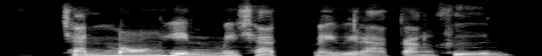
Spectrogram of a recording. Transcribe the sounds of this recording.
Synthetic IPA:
t͡ɕʰa˦˥nmɔː˧ŋɦe˩˦nma˥˩jt͡ɕʰa˦˥t̪̚na˧jweː˧laː˧kaː˧ŋkʰɯː˧n

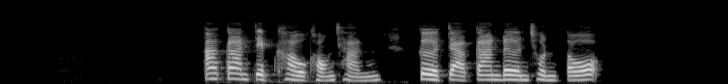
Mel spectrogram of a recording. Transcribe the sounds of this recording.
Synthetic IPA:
ʔaː˧kaː˧nt͡ɕe˨˩p̚kʰa˨˩wkʰɔː˩˦ŋt͡ɕʰa˦˥n | kɤː˨˩t̪̚t͡ɕaː˨˩kːaː˧ndɤː˧nt͡ɕʰo˧nt̪o˦˥ʔ

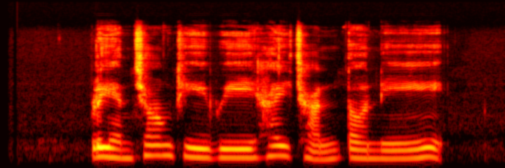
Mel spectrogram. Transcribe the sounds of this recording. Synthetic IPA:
pli˨˩ənt͡ɕʰɔ˥˩ŋt̪ʰiː˧wiː˧ɦa˥˩jt͡ɕʰa˦˥nt̪ɔː˧nːiː˦˥

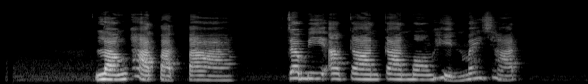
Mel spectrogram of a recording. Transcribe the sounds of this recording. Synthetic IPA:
la˩˦ŋpʰaː˨˩t̪ːa˨˩t̪ːaː˧ | t͡ɕa˨˩miː˧ʔaː˧kaː˧nkaː˧nmɔː˧ŋɦe˩˦nma˥˩jt͡ɕʰa˦˥t̪̚

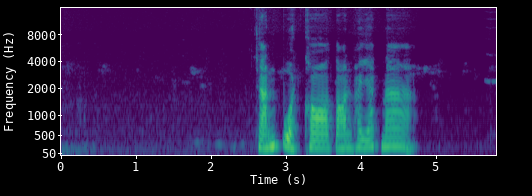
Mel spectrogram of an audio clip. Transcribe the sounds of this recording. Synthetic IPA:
t͡ɕʰa˦˥npu˨˩ət̪̚kʰɔː˧t̪ɔː˧npʰa˧ja˦˥˩k̚naː˥˩

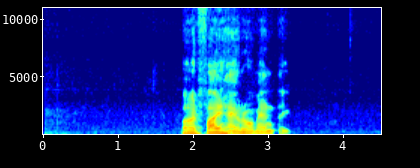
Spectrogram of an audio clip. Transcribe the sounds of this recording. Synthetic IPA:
pɤː˨˩t̪̚fa˧jɦa˥˩jɾoː˧mɛː˧nt̪i˨˩k̚

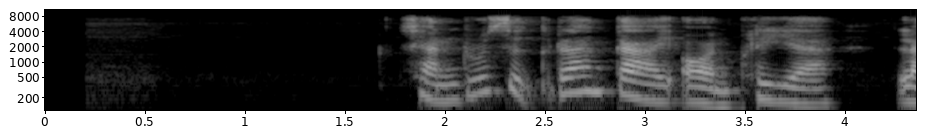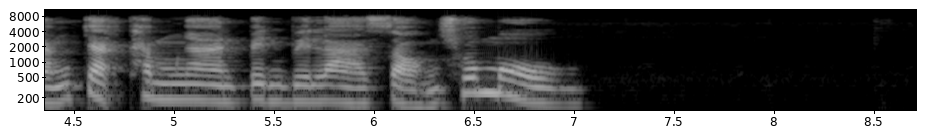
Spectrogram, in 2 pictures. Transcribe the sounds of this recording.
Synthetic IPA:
t͡ɕʰa˦˥nɾuː˦˥sɯ˨˩k̚ɾaː˥˩ŋkaː˧jʔɔː˨˩npʰli˧ɐ | la˩˦ŋt͡ɕaː˨˩k̚t̪ʰa˧mŋaː˧npe˧nweː˧laː˧sɔː˩˦ŋt͡ɕʰu˥˩əmoː˧ŋ

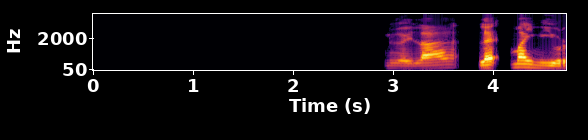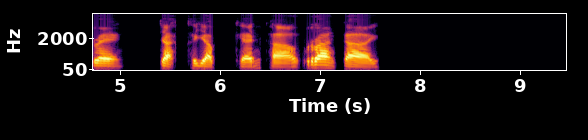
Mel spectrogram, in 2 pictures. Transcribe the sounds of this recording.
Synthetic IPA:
nɯ˨˩əjlaː˦˥ | lɛ˦˥ʔma˥˩jmiː˧ɾɛː˧ŋ | t͡ɕaː˨˩kʰːa˧ja˨˩p̚kʰɛː˩˦nkʰaː˩˦ɾaː˥˩ŋkaː˧j

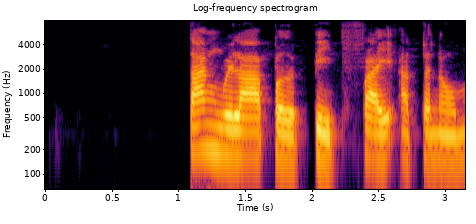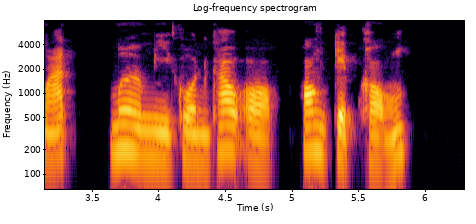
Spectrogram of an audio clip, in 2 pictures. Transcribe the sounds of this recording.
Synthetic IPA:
t̪a˥˩ŋweː˧laː˧pɤː˨˩t̪̚pi˨˩t̪̚fa˧jʔa˨˩t̪ːa˧noː˧ma˦˥t̪̚ | mɯ˥˩ɐmiː˧kʰo˧nkʰa˥˩wʔɔː˨˩k̚hɔ˥˩ŋke˨˩p̚kʰɔː˩˦ŋ

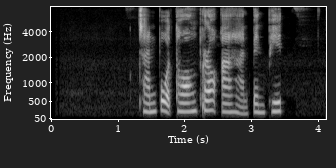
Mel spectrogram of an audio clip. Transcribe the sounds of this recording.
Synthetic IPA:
t͡ɕʰa˦˥npu˨˩ət̪ʰːɔː˦˥ŋpʰɾɔ˦˥ʔaː˧ɦaː˩˦npe˧npʰi˦˥t̪̚

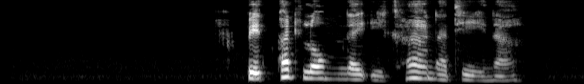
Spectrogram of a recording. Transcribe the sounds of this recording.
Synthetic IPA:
pi˨˩t̪̚pʰa˦˥t̪̚lo˧mna˧jʔiː˨˩k̚haː˥˩naː˧t̪ʰiː˧na˦˥

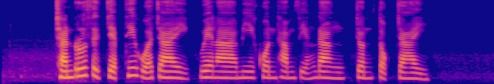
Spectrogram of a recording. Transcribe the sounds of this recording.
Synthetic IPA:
t͡ɕʰa˦˥nɾuː˦˥sɯ˨˩k̚t͡ɕe˨˩p̚t̪ʰiː˥˩ɦu˩˦ɐt͡ɕa˧j | weː˧laː˧miː˧kʰo˧nt̪ʰa˧msi˩˦əŋda˧ŋt͡ɕo˧nt̪o˨˩k̚t͡ɕa˧j

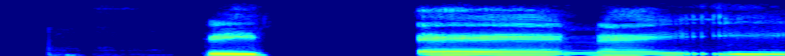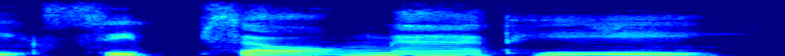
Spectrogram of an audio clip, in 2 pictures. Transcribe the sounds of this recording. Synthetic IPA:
pi˨˩t̪̚ | ʔɛː˧na˧jʔiː˨˩k̚si˨˩p̚sɔː˩˦ŋnaː˧t̪ʰiː˧

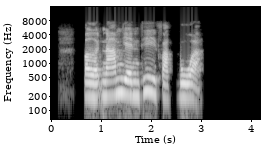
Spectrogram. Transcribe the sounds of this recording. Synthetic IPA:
pɤː˨˩t̪̚naː˦˥mje˧nt̪ʰiː˥˩fa˨˩k̚bu˧ɐ

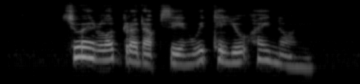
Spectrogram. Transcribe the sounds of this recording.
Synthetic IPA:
t͡ɕʰu˥˩əjɾo˦˥t̪̚ɾa˧da˨˩p̚si˨˩˦əŋwi˦˥t̪ʰːa˧ju˦˥ʔha˥˩jnɔ˨˩j

